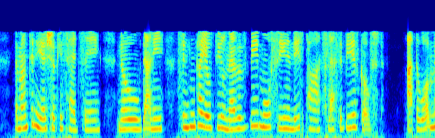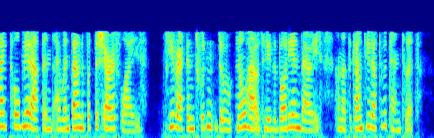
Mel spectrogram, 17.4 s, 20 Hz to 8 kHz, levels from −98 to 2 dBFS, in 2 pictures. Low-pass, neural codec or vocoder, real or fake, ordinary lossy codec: 7.2 kHz; none; real; AAC, 16 kbps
